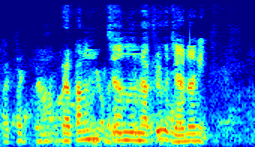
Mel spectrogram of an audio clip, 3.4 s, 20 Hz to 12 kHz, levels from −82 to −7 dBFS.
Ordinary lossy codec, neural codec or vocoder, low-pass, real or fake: AAC, 32 kbps; codec, 44.1 kHz, 2.6 kbps, DAC; 10.8 kHz; fake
